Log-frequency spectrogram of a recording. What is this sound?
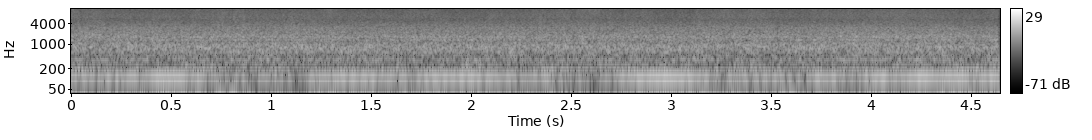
Electric machine engine large air-conditioner hum noise
Electric machine, engine, large air conditioning unit, hum, noise, field recording
Recording device: Roland R-26 portable digital recorder.
Microphone: Built-in directional XY stereo microphone.
Edited in: Adobe Audition (adjusted gain slightly, for a good signal level).
Date and location: October 2015, a rather large air conditioning unit in a public parking garage, in Sweden.
air-conditioner, electric-machine, engine, fan, freezer, hum, industrial, machine, mid-frequency, motor, motor-noise, noise, refrigerator, ventilation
